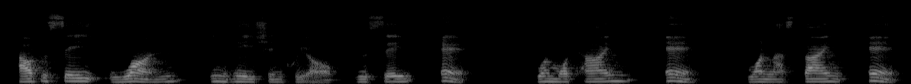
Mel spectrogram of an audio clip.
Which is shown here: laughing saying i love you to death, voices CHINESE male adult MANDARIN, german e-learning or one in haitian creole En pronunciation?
one in haitian creole En pronunciation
